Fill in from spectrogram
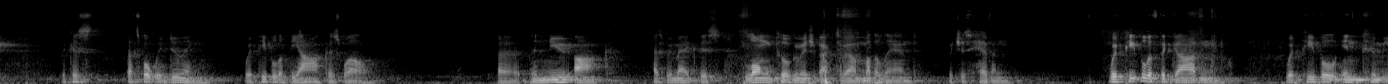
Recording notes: Homily for the Solemnity of Pentecost, 2022, delivered in Our Lady to Star of the Sea, Qld.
